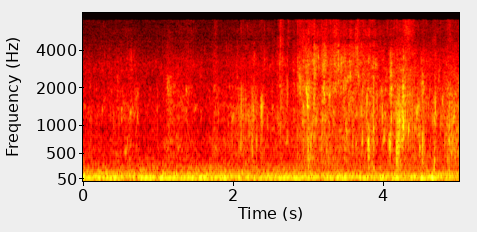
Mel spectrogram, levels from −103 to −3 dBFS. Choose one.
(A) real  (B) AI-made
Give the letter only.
A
